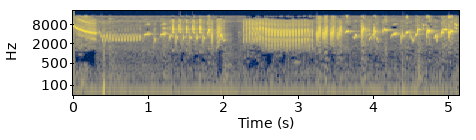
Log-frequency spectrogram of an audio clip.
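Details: Royal goldfinch singing to provoke song in other birds: a descending whistle and a flat buzzy note, clipped chirps, then a long harsh buzzing trill, followed by varied quick twitters and short slurred whistles.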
